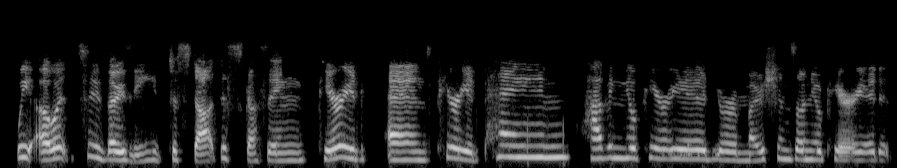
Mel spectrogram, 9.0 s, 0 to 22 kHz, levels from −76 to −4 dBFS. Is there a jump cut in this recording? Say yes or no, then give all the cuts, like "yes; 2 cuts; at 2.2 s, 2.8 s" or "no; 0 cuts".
yes; 3 cuts; at 1.3 s, 3.7 s, 5.8 s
